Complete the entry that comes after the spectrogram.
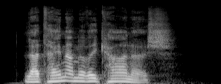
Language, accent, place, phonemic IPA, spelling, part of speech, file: German, Germany, Berlin, /laˈtaɪ̯nʔameʁiˌkaːnɪʃ/, lateinamerikanisch, adjective, De-lateinamerikanisch.ogg
- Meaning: Latin American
